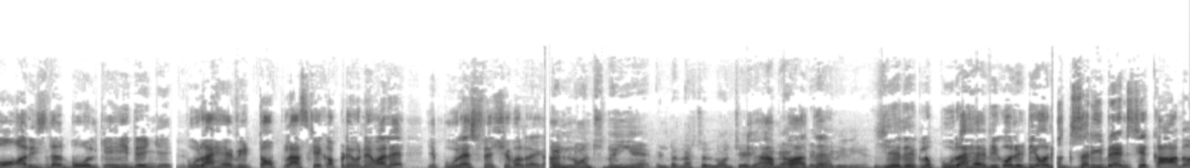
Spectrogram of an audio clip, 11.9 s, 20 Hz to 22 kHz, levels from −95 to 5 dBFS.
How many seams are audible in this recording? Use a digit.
3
